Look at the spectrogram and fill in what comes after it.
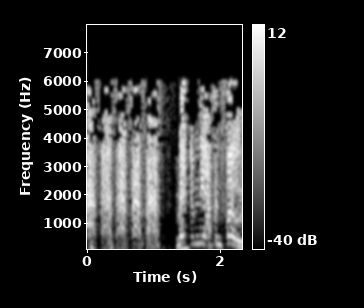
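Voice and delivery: mock screaming. Retelling how your girlfriend ran over in the restaurant, imitating her screaming. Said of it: "Just like screaming".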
